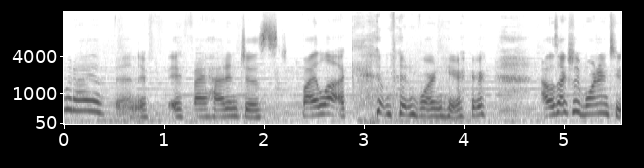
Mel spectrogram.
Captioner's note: chuckles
